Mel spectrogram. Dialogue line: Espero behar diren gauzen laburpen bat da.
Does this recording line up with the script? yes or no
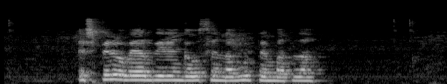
yes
